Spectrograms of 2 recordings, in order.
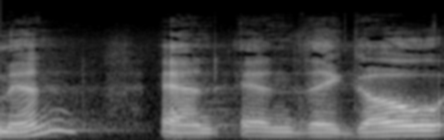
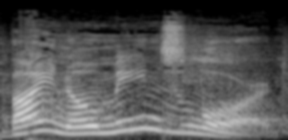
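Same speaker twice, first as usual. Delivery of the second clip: emphatic refusal; 6 semitones higher, 4 dB louder than usual. Acted. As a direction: protest in a raised, louder voice. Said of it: "But Peter said".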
